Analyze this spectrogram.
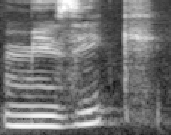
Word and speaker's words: musique: On the left side, I have my music spread, which is pronounced musique in French, and I drew some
